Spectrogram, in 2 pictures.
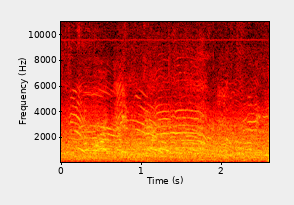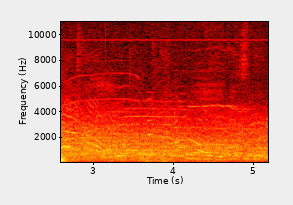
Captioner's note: audience chattering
